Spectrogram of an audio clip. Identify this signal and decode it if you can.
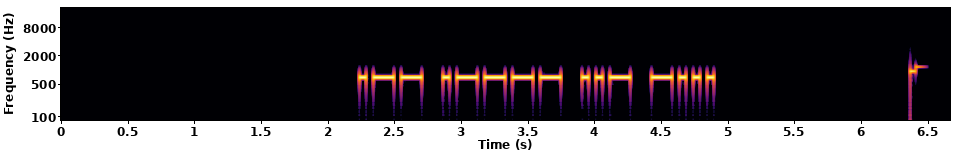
Morse code, heard as a keyed tone, about 22 wpm, 700 Hz. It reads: W1UB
